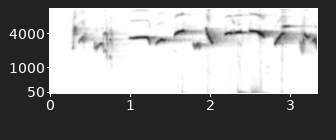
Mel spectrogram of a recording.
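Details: Captive-bird training song in the forest voice of an Oriental magpie-robin: a few scratchy notes, then a continuous flow of sweet, slurred whistles that dip and rise.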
